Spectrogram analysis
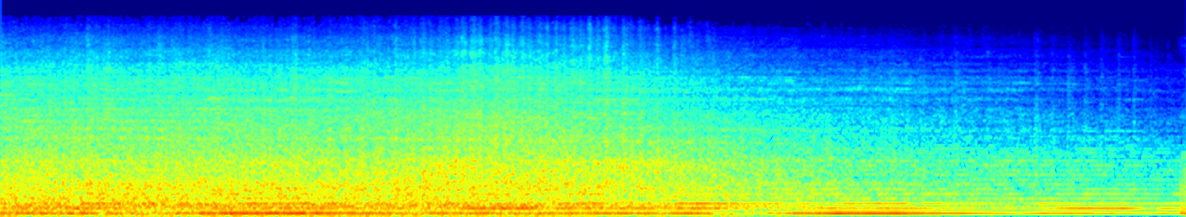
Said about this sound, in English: It started. The car started. It worked at last.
